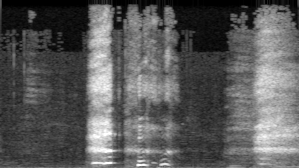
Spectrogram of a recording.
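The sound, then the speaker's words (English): A person imitates snoring with a few breathy, nasal vocal bursts, a rough inhale-like rasp followed by a longer airy exhale, with no talking. “Snoring, apparently.”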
